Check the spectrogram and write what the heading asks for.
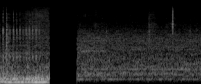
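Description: Steady low engine hum heard inside a 1983 VW Rabbit GTI's cabin, cutting off abruptly about half a second in. After it comes quiet room tone.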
